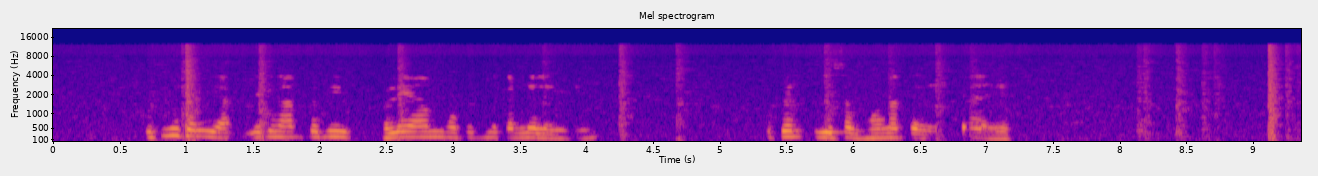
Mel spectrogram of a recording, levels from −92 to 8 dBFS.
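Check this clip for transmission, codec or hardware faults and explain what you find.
Two faults stand out, both from a noise suppressor working on the speech.

Noise suppressor artifacts run throughout: the background drops away between phrases and swells back under them. The suppressor pulls down bands it judges to be steady noise, by about 18 dB, frame by frame. The room noise itself sits about 14 dB below the speech.

Speech cut by the noise suppressor occurs from 2.95 to 3.41 s and again from 3.92 to 4.08 s, where parts of the speech sound swallowed and faint. The suppressor mistook those quiet stretches for noise and turned them down with the background, by about 14 dB and about 18 dB respectively.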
